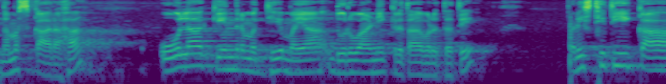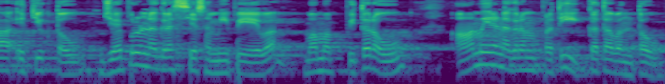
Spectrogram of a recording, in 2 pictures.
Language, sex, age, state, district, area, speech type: Sanskrit, male, 18-30, Rajasthan, Jaipur, urban, spontaneous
